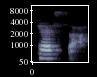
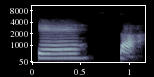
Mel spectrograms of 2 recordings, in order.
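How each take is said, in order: First: It is said at a normal, fluent speed. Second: It is said slowly, syllable by syllable.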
